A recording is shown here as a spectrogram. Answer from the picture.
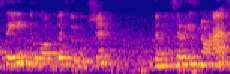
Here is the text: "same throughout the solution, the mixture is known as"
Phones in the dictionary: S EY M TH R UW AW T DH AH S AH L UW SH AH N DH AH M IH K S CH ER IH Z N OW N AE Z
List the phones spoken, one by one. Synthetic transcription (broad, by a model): S EY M T R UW AW T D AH S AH L UW SH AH N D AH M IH S ER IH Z N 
